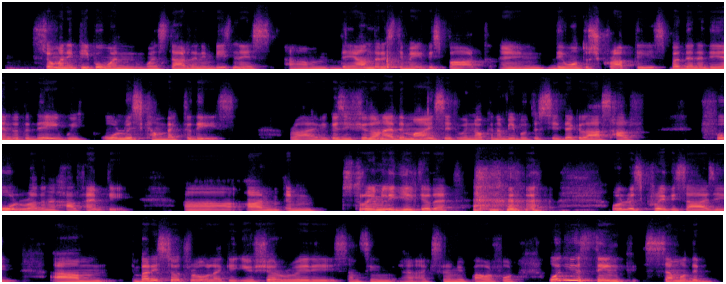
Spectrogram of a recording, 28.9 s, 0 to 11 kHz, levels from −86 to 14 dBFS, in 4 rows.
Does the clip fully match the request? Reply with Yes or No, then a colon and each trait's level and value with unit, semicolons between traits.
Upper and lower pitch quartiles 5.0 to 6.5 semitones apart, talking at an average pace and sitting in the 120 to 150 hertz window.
No: average, 3.0 semitones; average, 180 wpm; low, 130 Hz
